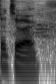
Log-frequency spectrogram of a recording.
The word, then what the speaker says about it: Catur: So for instance, with Mickey and Chatur, although it's spelled Catur, it is pronounced Chatur.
